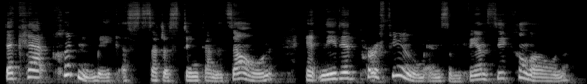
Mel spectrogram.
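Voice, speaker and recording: A woman reading a children's picture book aloud expressively, like a teacher who pauses to explain things and put questions to young listeners. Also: medium pitch, very animated, darkish tone, a little hiss or hum.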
